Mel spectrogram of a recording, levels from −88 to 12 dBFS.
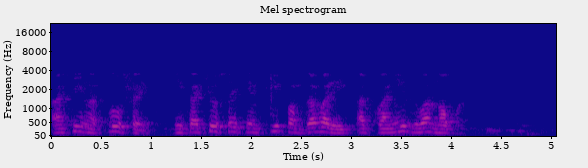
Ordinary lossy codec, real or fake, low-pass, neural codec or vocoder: Opus, 32 kbps; real; 3.6 kHz; none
